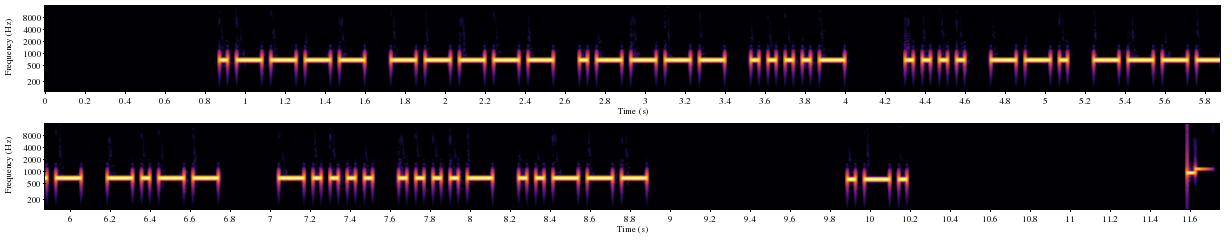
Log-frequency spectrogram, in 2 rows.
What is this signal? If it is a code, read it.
Morse code, heard as a keyed tone, about 28 wpm, 700 Hz. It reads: 1014 HG0Y 642 R
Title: Worked All Europe DX Contest - QTC Exchange - 28wpm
